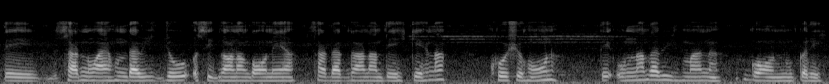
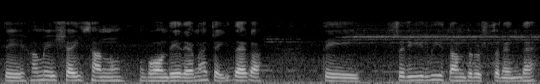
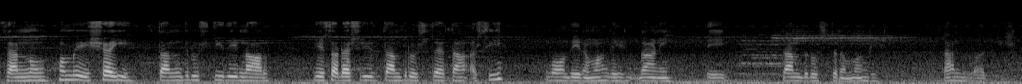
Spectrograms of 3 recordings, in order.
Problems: constant background noise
